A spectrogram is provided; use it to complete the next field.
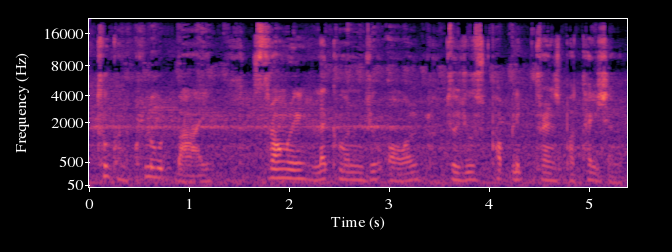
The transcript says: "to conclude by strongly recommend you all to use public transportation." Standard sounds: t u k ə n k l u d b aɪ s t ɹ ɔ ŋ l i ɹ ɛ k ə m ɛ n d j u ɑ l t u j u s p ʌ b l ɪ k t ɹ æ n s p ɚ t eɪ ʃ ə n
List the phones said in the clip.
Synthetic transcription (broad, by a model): t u k ə n k l u d b aɪ s t ɹ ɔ ŋ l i l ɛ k m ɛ n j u ɑ l t u j u s p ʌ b l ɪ k t ɹ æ n s p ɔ t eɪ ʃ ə n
